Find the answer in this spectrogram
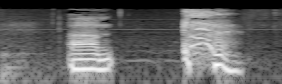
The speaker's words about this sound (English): excuse me again. I'm sorry. There's just nothing I can do. Nothing I can do about this cough.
